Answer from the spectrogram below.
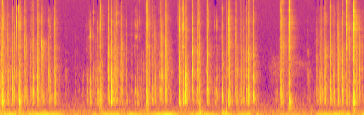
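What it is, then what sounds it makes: Plastic keyboard typing. Bare fingertips of both hands type fast on a full-size pastel plastic retro keyboard with round typewriter-style keycaps, resting on white fabric. Bursts of quick, crisp plastic clicks come in clusters with short pauses between them, each tap dying away almost instantly.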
